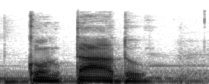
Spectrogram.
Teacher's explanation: the final T in contu becomes voiced D in Portuguese contu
